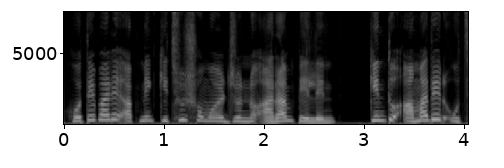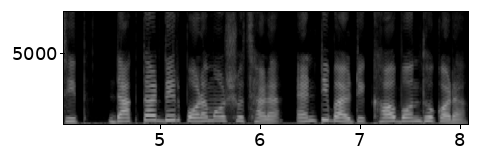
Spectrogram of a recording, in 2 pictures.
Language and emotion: Bengali, neutral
